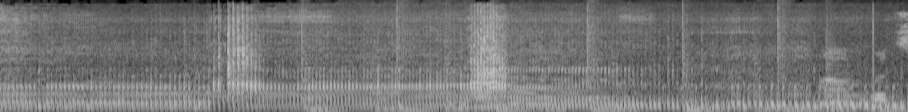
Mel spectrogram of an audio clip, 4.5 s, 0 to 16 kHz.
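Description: A Honda Smash 110 motorcycle engine with a 54mm bore-up and 26mm carburettor is revved in a test. It drones steadily, then climbs in pitch in two sharp throttle blips, with a voice heard alongside.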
